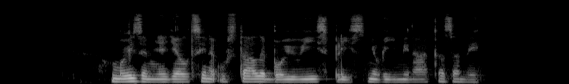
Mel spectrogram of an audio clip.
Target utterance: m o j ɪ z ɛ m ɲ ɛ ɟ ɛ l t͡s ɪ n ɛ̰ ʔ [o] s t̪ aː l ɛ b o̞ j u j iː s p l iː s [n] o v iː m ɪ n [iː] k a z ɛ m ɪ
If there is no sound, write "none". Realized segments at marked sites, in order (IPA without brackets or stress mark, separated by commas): u, ɲ, aː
